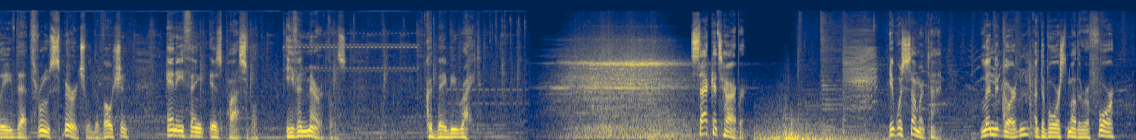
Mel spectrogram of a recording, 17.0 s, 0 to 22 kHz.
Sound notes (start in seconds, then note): 4.2 phones ringing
